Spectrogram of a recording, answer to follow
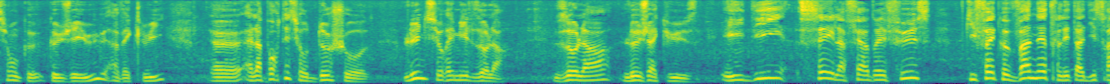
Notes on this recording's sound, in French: Édition spéciale en direct de la Place Vendôme pour l'hommage national à Robert Badinter.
